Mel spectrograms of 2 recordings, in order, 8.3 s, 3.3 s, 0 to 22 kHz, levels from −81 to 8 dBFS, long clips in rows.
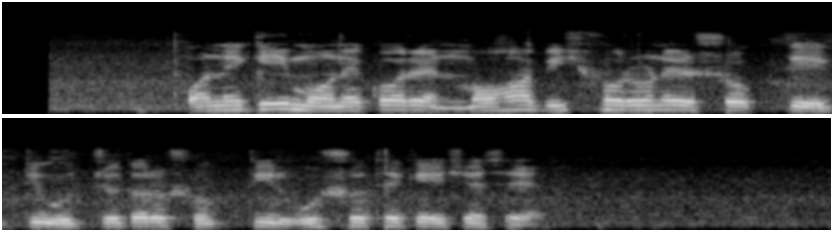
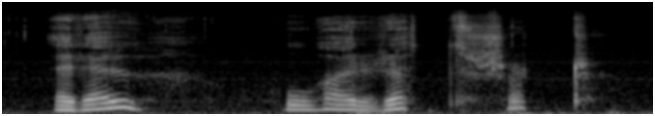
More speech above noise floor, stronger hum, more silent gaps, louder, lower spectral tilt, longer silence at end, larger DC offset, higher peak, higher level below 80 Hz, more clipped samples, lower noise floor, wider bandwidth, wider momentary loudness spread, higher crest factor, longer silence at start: first, 35 dB vs 28 dB; neither; neither; first, -14 LUFS vs -29 LUFS; about the same, -6.5 dB/octave vs -5.5 dB/octave; first, 1.45 s vs 0 s; neither; first, 0 dBFS vs -12 dBFS; about the same, -54 dBFS vs -56 dBFS; neither; second, -48 dBFS vs -56 dBFS; second, 7.2 kHz vs 16.5 kHz; second, 7 LU vs 12 LU; about the same, 14 dB vs 18 dB; first, 0.65 s vs 0.25 s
